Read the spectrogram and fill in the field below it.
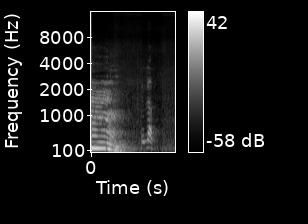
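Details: A young Holstein Friesian cow with two teeth is offered for sale at a cattle trader's yard in Setabganj, Dinajpur. She gives a short, deep, low-pitched moo that fades quickly, followed by a brief fragment of human speech.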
